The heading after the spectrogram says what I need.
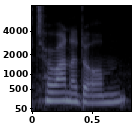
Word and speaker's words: pteranodon: Every time I tame one of these, I call it Peterry because it's a silent P, isn't it? It's called a pteranodon, but it's spelled with a P.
